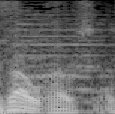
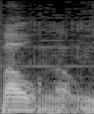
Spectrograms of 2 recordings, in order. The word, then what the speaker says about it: Bauhaus: Al que me pide la pronunciación es Bauhaus, así como suena. – Bauhaus.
